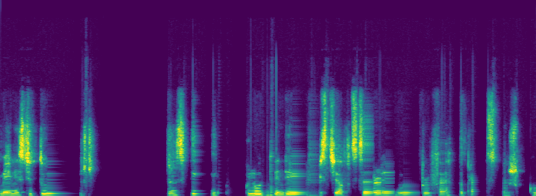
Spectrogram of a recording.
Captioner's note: audio distorts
